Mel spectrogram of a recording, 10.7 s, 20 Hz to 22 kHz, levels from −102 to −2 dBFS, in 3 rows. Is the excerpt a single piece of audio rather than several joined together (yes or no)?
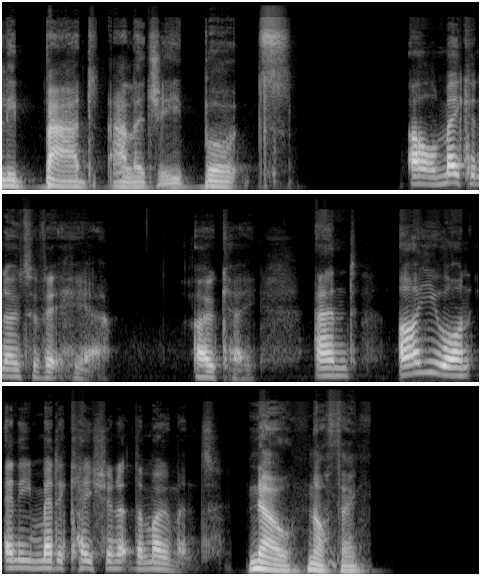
yes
